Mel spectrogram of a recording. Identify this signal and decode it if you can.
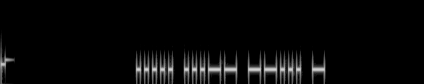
Morse code, heard as a keyed tone, about 30 wpm, 700 Hz. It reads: 537T
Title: Common Cut Numbers - 4-Digit 30wpm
